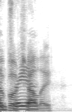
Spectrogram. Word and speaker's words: Bocelli: And then Andrew, how do you say his name? Andrea, Andre Buccelli. – Andrea, Andrea Bocelli.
